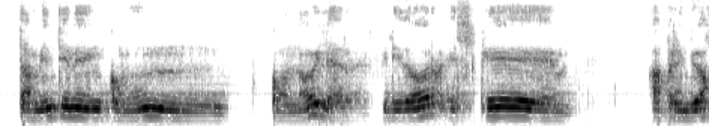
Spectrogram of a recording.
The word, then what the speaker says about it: Euler: la ruta del caballo oiler mismo porque se pronuncia eiler Aunque lo veas escrito de otra forma eiler mismo Comenta lo siguiente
